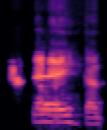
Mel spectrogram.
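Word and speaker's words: 干杯: Ganbei? Ganbei.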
